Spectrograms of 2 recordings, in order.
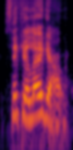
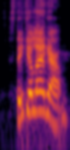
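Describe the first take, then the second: First: Said in the usual way. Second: Louder, higher push on the phrase; emphatic urging. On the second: Shown as a demonstration. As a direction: urge it out loud like a hype coach. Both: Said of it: "time for you to stick your leg out".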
